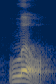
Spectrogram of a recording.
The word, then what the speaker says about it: little: Native speakers, we don't pronounce T's between 2 vowels. It will be either a very soft D, little, little, dull, or you just won't hear it, lil, a little, a little.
